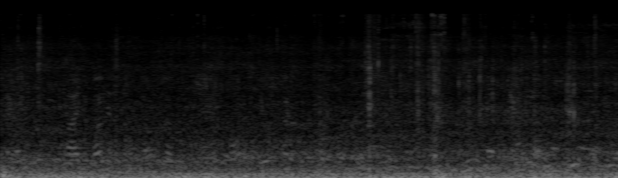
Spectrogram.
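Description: Indistinct voices of people talking in the background over a steady low rumble.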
